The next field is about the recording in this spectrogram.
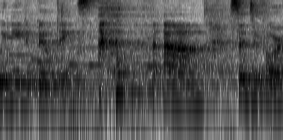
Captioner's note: giggles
